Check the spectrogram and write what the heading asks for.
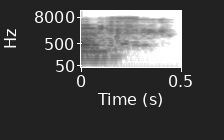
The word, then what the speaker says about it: Havertz: sonundaki Z'yi de böyle sonunda bir tıs sesi bırakacak şeklinde sonlandırmak. Havertz. Doğru. Havertz. R'yi vurgulamadan Havertz.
